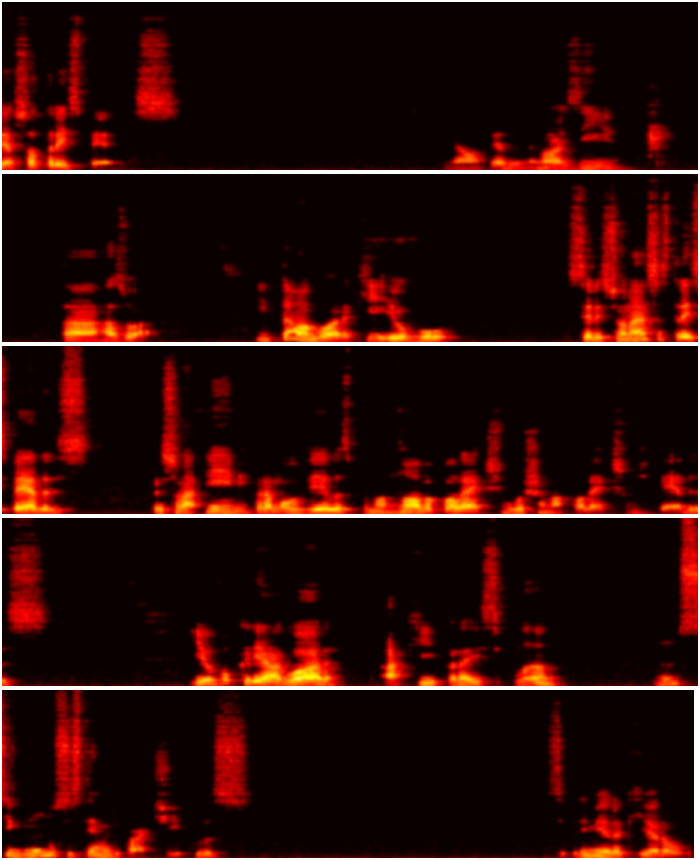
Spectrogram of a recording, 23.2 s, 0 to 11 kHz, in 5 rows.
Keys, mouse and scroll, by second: 0.0 click, 0.5 click, 0.6 g, 1.4 click, 1.9 a, 2.3 s, 3.0 click, 3.2 Tab, 4.1-6.2 middle drag, 7.4-7.9 drag, 10.5 m, 11.9 Return, 13.1-14.5 typing, 14.7 Return, 16.3 click, 20.1 click, 21.6 click.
